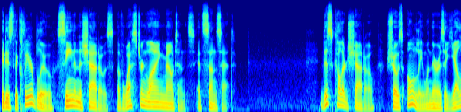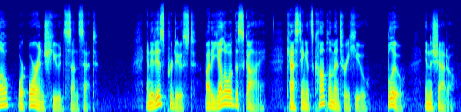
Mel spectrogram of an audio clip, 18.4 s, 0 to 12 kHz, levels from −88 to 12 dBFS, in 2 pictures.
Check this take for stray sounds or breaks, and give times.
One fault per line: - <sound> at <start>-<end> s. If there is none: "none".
none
